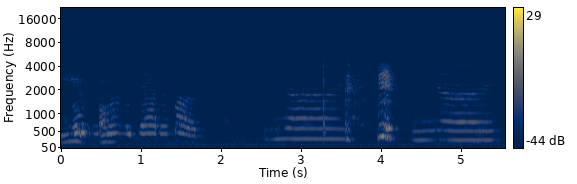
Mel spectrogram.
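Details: 12-year-old boy with verbal apraxia, which his parent notes is often found in kids with autism, with great trouble formulating and pronouncing words, singing during an AAC device evaluation; childhood apraxia of speech.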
